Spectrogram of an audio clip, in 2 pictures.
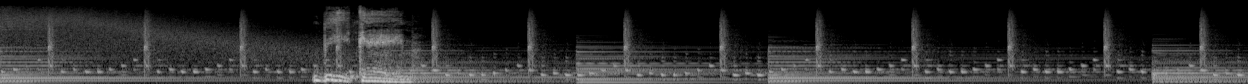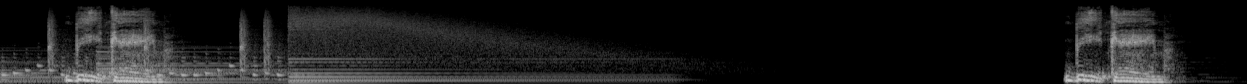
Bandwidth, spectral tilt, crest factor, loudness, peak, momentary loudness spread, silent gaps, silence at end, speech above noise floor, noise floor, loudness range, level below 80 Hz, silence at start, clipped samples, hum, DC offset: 16.5 kHz; -5 dB/octave; 24 dB; -25 LUFS; -2 dBFS; 19 LU; 21.56-23.00 s; 0.65 s; over 71 dB; under -90 dBFS; 13 LU; -54 dBFS; 0 s; under 0.1%; none; under 0.1%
